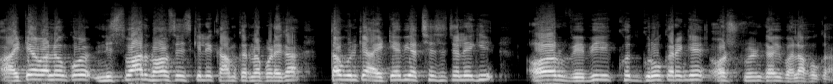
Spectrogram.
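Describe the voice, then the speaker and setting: With fairly even intonation and a high voice, a man talks at a moderate pace. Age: 70s. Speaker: ITI instructor and institute owner. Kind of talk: interview.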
